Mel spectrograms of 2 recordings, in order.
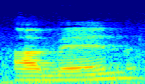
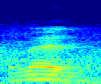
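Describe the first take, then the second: First: The first vowel is a full, normal vowel. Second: The first vowel is clipped very short. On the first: The speaker calls it right. "Instead of saying אמן" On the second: The speaker calls it wrong. "The shortest אלף that he can say, he's saying אמן"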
